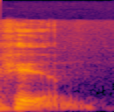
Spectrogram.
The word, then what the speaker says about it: whom: You can pronounce hum or whom. No, it's whom, not hum.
